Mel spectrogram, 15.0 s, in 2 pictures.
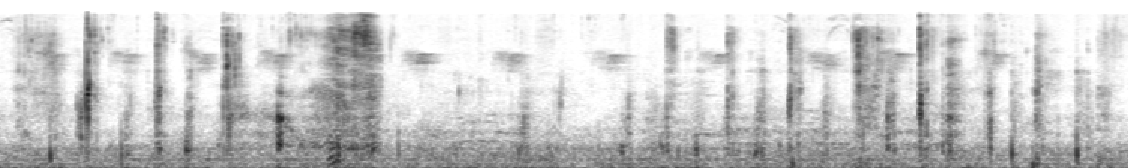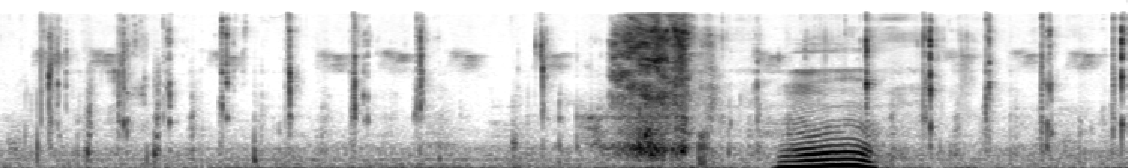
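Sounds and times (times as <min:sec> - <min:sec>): chewing with wet mouth clicks: 0:00.0 - 0:15.0.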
